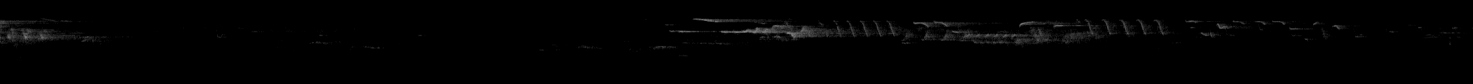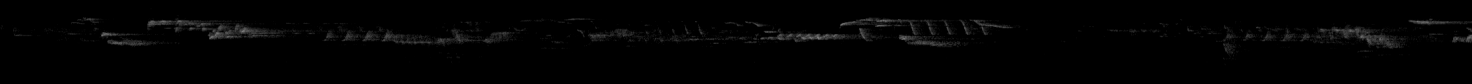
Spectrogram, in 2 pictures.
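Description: Songbirds singing in high, rapid trilled phrases, a burst every several seconds with quieter gaps between.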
